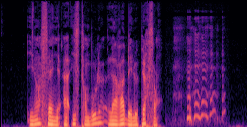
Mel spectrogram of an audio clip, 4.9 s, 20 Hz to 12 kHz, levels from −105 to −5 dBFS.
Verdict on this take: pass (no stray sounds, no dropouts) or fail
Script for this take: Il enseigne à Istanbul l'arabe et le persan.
fail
